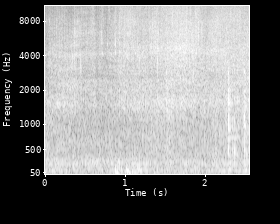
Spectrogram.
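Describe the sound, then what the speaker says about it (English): Battered barracuda pieces fry in a pan with a loud, steady, close sizzle and crackle that continues without a break. "Take another piece of barracuda and just drop it right in the pan."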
